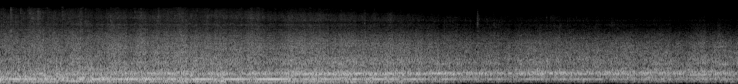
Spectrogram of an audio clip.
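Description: A train running through the station: steady wheel and running noise with a held hum, easing off over the last few seconds as the hum drops away.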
